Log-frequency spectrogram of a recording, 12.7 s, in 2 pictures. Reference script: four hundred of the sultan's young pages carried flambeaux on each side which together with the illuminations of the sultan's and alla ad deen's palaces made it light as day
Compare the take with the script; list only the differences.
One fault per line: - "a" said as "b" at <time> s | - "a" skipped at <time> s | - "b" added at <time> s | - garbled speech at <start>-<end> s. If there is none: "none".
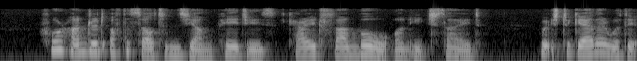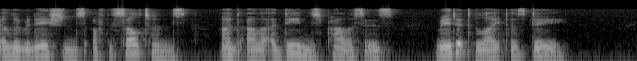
none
